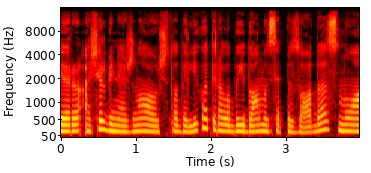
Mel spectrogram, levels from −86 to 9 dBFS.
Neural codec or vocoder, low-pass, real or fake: none; 14.4 kHz; real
